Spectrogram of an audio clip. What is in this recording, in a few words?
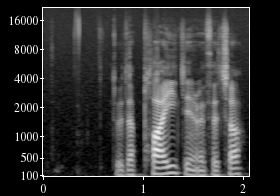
"plaid", Welsh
